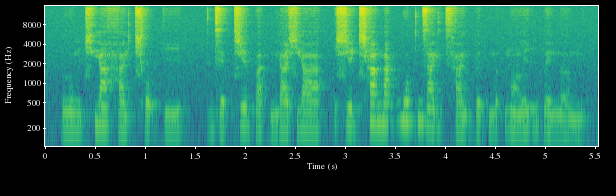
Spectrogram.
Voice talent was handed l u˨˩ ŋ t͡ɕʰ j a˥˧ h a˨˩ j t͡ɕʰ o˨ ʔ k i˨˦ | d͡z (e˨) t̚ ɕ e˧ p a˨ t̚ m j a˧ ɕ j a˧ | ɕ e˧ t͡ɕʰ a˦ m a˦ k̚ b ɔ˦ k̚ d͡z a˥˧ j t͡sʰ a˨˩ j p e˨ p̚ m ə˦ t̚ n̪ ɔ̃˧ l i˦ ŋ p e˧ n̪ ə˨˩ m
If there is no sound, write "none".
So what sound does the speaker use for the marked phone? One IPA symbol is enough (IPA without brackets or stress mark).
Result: e˨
